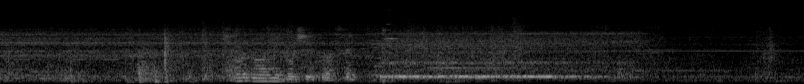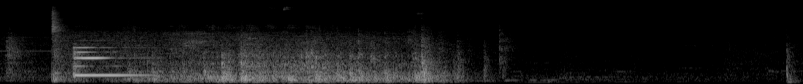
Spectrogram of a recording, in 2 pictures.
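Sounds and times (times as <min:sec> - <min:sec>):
short pitched tone: 0:03.8 - 0:05.6
train rushing noise: 0:09.2 - 0:12.8.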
